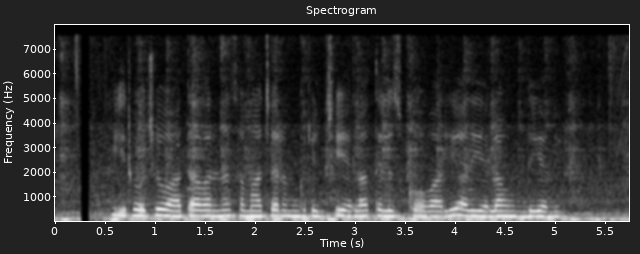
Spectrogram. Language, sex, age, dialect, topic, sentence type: Telugu, male, 25-30, Central/Coastal, agriculture, question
